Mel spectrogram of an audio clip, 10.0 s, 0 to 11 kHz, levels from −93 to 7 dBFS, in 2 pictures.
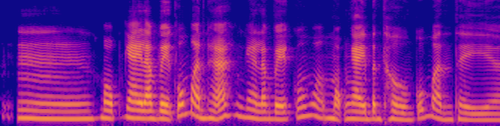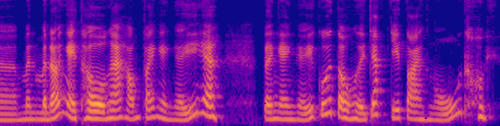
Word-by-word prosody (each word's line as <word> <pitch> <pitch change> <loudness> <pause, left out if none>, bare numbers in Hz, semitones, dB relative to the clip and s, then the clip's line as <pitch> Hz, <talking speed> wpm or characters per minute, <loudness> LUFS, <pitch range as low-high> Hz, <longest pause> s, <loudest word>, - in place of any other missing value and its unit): Ừm, 195 -5 -2
một 205 0 0
ngày 215 -3 +7
làm 200 0 +6
việc 195 -2 +6
của 285 - +4
mình 270 -9 +2
hả? 225 +7 +2
Ngày 235 -7 -3
làm 190 0 -1
việc 180 0 +3
của 240 +6 -4 0.2
m 210 - -2
một 190 0 -1
ngày 195 -1 +5
bình 190 0 -1
thường 175 -3 -2
của 210 - -5
mình 205 -8 -4
thì 165 -2 -4
ờ, 160 -1 -7
mình 180 0 -7
mình 180 - -1
nói 200 - +3
ngày 200 - +3
thường 195 -2 +6
ha, 215 +1 +2
hổng 205 -1 -5
phải 225 0 -4
ngày 210 -6 -6
nghỉ 165 - -5
ha, 265 - +5 0.5
tại 185 - 0
ngày 180 -2 -2
nghỉ 175 +2 -5
cuối 305 +8 -4
tuần 200 -2 +2
thì 170 - 0
chắc 310 - -3
chỉ 215 - -2
toàn 185 -4 -4
ngủ 165 - -6
thôi. 255 -6 -6
195 Hz, 260 wpm, -21 LUFS, 180-220 Hz, 0.5 s, ngày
